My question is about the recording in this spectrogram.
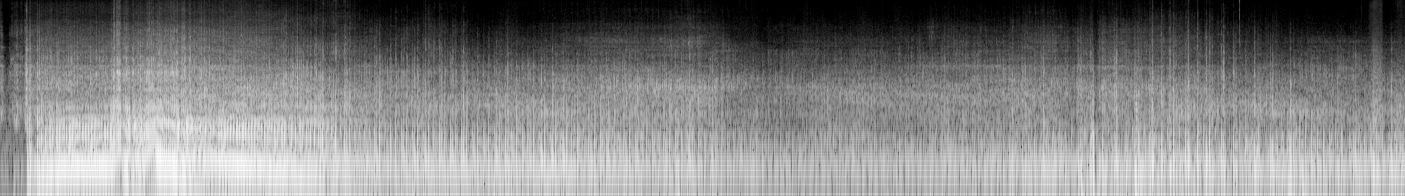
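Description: Harley-Davidson Forty-Eight's V-twin with a Vance & Hines exhaust starting up: it catches at once and revs high, the revs fall away over the next few seconds, and it settles to idle. It grows gradually louder over the last several seconds.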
